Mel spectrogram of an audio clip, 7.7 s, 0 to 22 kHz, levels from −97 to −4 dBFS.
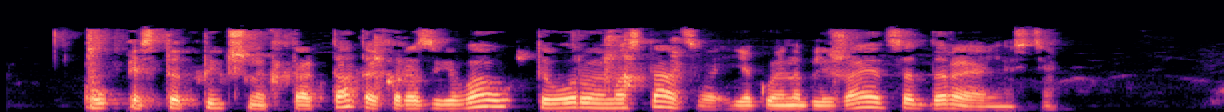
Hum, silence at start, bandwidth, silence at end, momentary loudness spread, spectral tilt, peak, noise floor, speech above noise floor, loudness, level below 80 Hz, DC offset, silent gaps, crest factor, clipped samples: none; 0.55 s; 8 kHz; 1.05 s; 7 LU; -4 dB/octave; 0 dBFS; -70 dBFS; 55 dB; -16 LUFS; -58 dBFS; under 0.1%; none; 16 dB; under 0.1%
